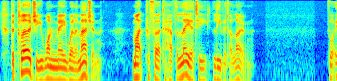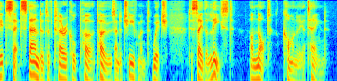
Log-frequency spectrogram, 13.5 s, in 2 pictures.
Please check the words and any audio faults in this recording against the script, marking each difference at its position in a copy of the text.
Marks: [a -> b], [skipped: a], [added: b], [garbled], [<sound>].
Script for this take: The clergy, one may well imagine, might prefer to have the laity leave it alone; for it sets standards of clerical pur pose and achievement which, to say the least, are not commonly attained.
The clergy, one may well imagine, might prefer to have the laity leave it alone; for it sets standards of clerical [skipped: pur] pose and achievement which, to say the least, are not commonly attained.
